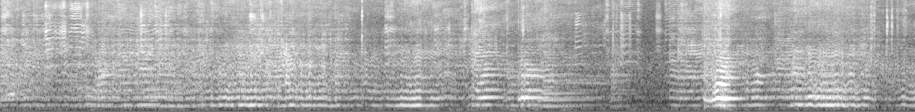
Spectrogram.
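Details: Continuous low hum of stingless bees at a bee farm, wavering drone that swells and fades, with a louder surge near the end.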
